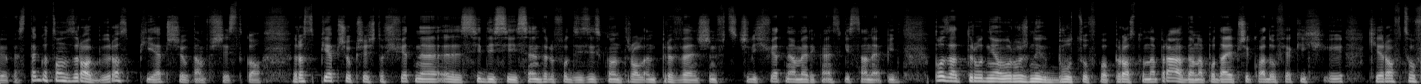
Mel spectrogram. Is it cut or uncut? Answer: uncut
